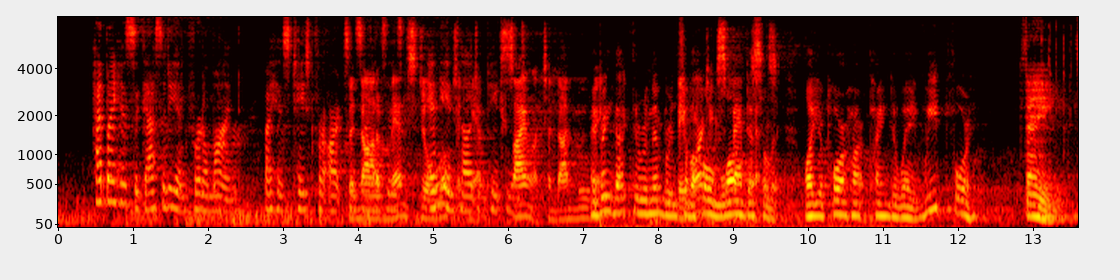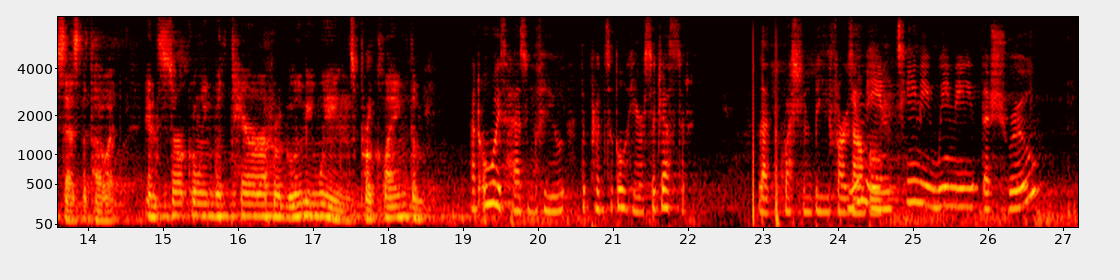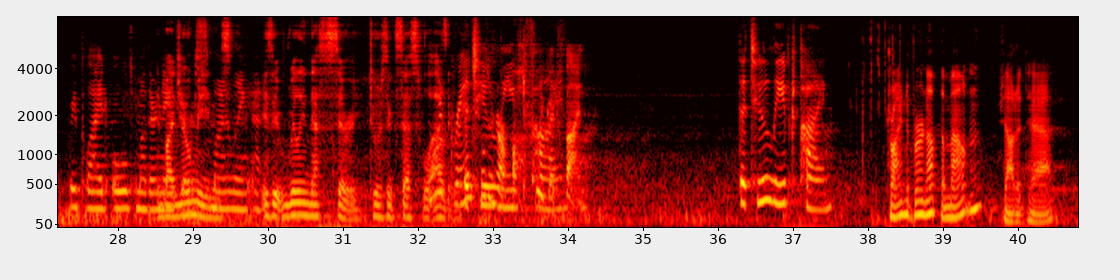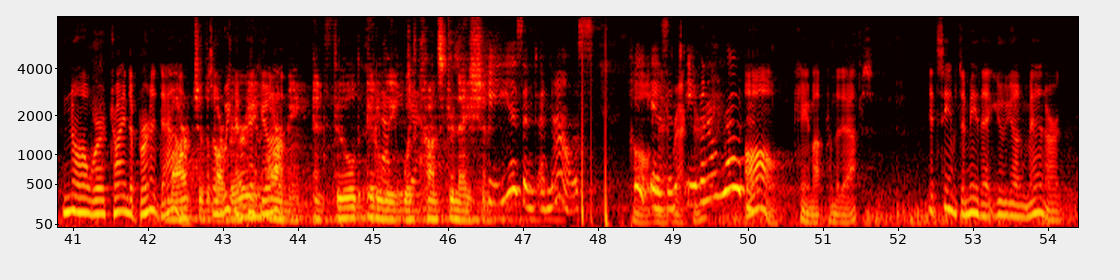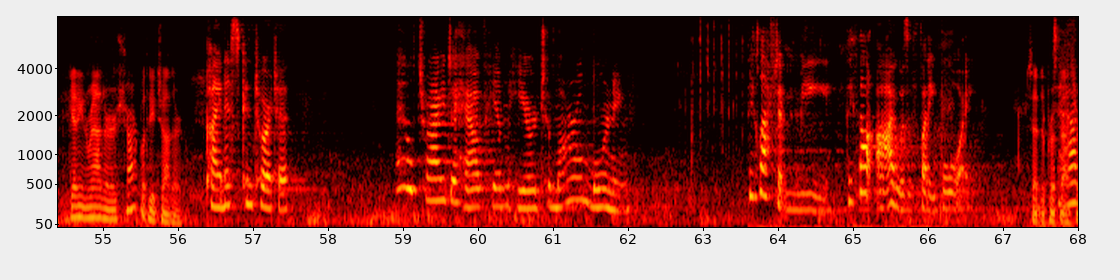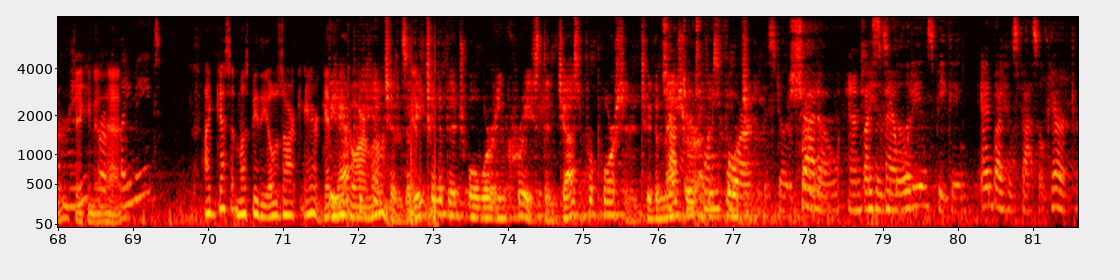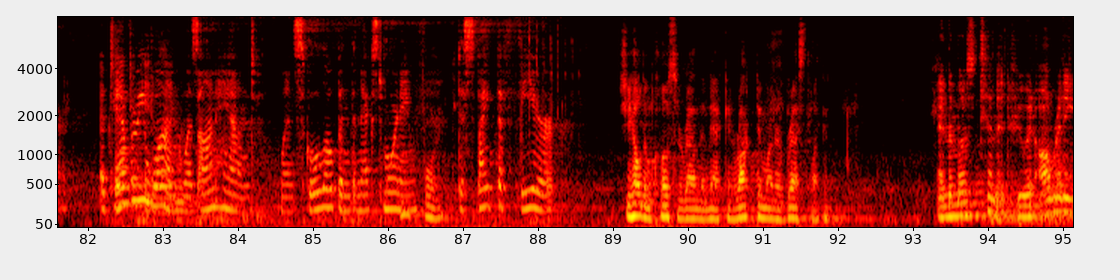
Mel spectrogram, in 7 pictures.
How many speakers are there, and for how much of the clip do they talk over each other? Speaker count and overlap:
10, about 26%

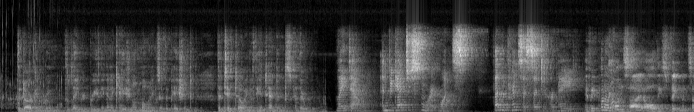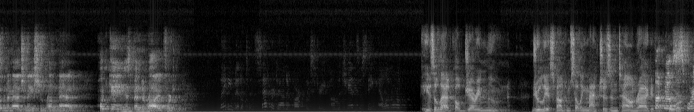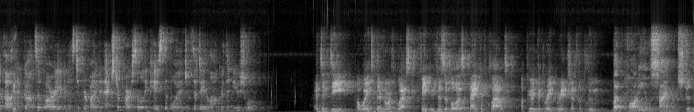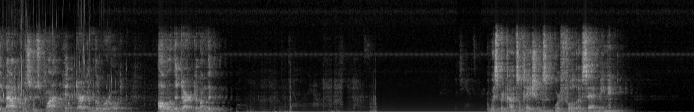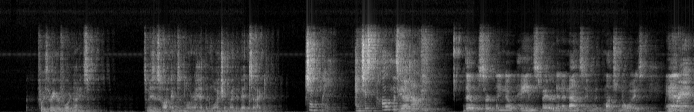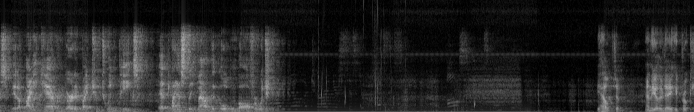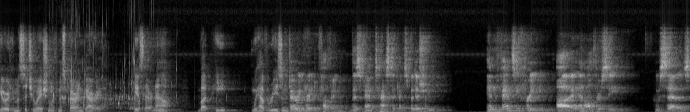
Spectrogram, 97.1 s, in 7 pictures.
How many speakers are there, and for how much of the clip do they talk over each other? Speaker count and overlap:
8, about 7%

